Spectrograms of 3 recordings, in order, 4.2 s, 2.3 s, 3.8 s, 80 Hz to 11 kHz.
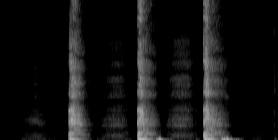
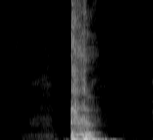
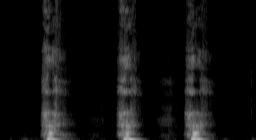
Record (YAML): three_cough_length: 4.2 s
three_cough_amplitude: 31289
three_cough_signal_mean_std_ratio: 0.36
cough_length: 2.3 s
cough_amplitude: 32767
cough_signal_mean_std_ratio: 0.37
exhalation_length: 3.8 s
exhalation_amplitude: 22353
exhalation_signal_mean_std_ratio: 0.36
survey_phase: beta (2021-08-13 to 2022-03-07)
age: 45-64
gender: Male
wearing_mask: 'No'
symptom_none: true
smoker_status: Ex-smoker
respiratory_condition_asthma: false
respiratory_condition_other: false
recruitment_source: REACT
submission_delay: 3 days
covid_test_result: Negative
covid_test_method: RT-qPCR
influenza_a_test_result: Negative
influenza_b_test_result: Negative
